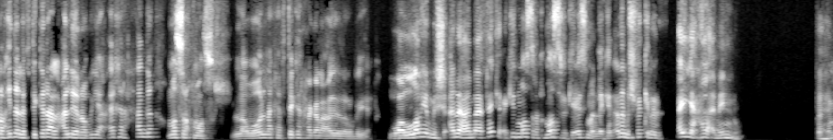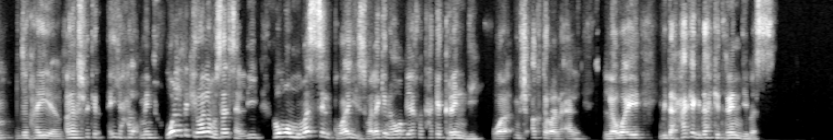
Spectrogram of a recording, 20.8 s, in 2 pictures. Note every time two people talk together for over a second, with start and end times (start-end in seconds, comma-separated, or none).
none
